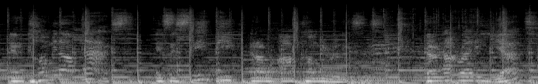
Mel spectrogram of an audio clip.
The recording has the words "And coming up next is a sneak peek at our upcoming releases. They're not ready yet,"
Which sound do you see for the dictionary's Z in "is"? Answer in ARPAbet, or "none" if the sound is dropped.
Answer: S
